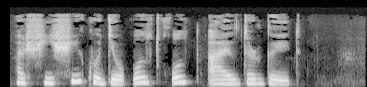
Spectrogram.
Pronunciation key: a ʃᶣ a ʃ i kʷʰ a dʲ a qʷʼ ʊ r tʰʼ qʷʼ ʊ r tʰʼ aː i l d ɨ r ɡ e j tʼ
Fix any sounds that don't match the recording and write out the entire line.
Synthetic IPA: a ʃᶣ i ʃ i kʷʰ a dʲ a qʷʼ ʊ l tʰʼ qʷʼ ʊ l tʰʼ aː j l d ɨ r ɡ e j tʼ

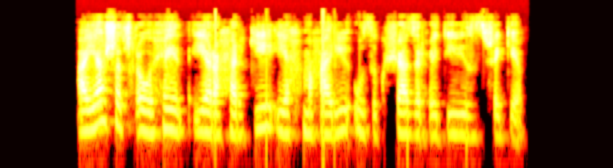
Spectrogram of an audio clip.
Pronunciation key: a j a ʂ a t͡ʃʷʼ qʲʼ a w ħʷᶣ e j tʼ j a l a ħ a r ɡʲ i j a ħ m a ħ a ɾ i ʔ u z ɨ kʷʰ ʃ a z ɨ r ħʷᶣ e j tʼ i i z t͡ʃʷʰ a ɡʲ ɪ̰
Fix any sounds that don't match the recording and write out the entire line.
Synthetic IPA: a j a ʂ a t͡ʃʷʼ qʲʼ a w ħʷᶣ e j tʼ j a ɾ a ħ a r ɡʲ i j a ħ m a ħ a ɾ i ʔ u z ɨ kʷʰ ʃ a z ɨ r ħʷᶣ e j tʼ i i z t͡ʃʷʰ a ɡʲ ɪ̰

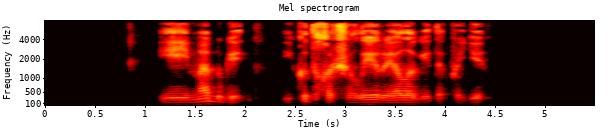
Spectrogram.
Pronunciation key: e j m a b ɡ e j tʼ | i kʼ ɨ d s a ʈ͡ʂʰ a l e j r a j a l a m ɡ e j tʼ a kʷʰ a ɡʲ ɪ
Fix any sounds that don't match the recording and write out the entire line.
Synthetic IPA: e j m a b ɡ e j tʼ | i kʼ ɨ d χ a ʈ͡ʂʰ a l e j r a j a l a ɡ e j tʼ a kʷʰ a ɡʲ ɪ

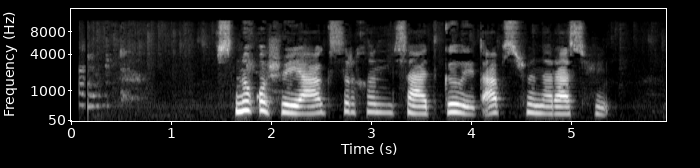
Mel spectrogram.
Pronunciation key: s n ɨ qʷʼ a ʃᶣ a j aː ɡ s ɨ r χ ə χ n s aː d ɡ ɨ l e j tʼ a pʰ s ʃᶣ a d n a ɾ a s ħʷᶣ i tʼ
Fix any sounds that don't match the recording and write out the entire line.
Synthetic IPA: s n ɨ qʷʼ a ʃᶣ a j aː ɡ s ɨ r χ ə n s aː d ɡ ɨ l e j tʼ a pʰ s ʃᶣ a n a ɾ a s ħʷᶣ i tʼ

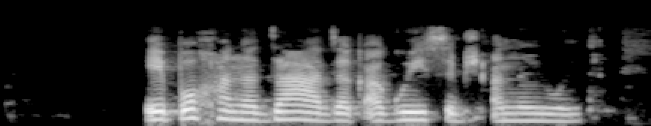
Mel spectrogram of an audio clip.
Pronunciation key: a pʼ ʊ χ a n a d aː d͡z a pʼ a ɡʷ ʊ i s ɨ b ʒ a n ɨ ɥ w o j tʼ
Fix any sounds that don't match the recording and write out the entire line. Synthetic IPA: e pʼ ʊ χ a n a d͡z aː d͡z a kʼ a ɡʷ ʊ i s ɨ b ʒ a n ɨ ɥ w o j tʼ

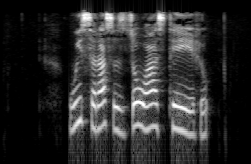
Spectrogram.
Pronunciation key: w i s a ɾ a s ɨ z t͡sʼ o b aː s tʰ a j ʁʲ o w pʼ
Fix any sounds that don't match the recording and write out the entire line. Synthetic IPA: w i s a ɾ a s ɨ z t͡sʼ o w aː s tʰ e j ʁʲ o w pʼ

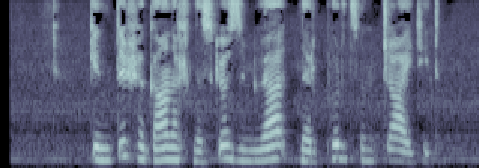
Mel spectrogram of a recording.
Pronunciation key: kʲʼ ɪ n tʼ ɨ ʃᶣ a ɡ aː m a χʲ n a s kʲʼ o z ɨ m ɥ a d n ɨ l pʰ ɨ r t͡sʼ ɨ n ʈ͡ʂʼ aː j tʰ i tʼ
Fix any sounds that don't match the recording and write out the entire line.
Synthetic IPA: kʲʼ ɪ n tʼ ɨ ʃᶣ a ɡ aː n a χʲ n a s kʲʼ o z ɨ m ɥ a d n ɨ r pʰ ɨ r t͡sʼ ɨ n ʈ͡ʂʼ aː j tʰ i tʼ

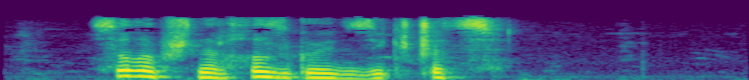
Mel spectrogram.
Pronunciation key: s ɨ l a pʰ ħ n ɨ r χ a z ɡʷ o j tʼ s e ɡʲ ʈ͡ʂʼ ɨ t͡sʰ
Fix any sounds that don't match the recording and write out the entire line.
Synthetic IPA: s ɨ l a pʰ ʂ n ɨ r χ ə z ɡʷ o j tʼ z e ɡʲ ʈ͡ʂʼ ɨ t͡sʰ

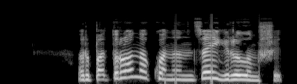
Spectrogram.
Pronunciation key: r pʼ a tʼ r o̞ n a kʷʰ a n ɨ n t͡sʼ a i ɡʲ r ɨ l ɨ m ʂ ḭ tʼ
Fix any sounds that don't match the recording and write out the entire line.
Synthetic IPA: r pʼ a tʼ r o̞ n a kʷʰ a n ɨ n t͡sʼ a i ɡʲ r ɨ l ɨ m ʂ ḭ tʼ

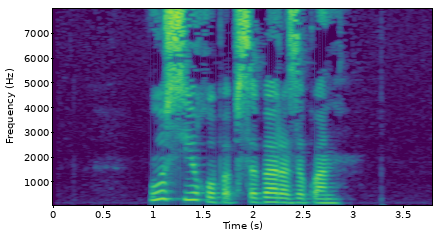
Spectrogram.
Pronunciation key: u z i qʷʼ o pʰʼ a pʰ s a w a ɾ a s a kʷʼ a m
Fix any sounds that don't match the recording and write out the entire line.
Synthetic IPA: u s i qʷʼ o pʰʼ a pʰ s a b a ɾ a z a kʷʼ a n

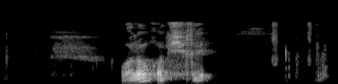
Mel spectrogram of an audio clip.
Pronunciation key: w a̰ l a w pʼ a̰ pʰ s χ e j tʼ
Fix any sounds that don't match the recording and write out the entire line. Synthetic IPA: w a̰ ɾ a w qʼ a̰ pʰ ʃ χ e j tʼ

